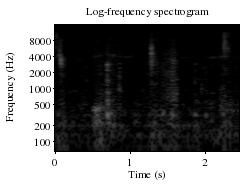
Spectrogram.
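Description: Faint, evenly spaced clicks, a little under two a second, against near silence.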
